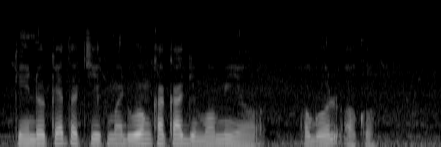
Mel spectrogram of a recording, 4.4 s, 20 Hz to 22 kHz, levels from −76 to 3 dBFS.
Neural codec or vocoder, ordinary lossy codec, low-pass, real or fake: none; none; 19.8 kHz; real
